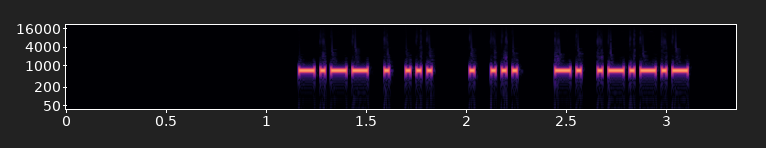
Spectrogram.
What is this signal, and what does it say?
Morse code, heard as a keyed tone, about 43 wpm, 700 Hz. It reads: YES ES N.
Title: Sentences from Top 500 Words and Abbreviations 45wpm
